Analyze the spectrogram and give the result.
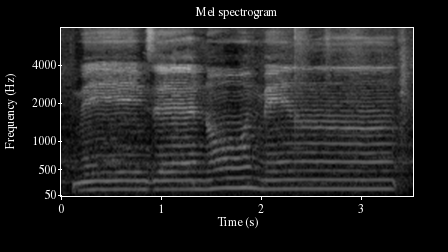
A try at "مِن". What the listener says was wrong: ये नहीं, ये मोटा पार्ट है। मोटा क्यों पढ़ रहे हो? म्यू गोल मोल ही कहना, मीन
